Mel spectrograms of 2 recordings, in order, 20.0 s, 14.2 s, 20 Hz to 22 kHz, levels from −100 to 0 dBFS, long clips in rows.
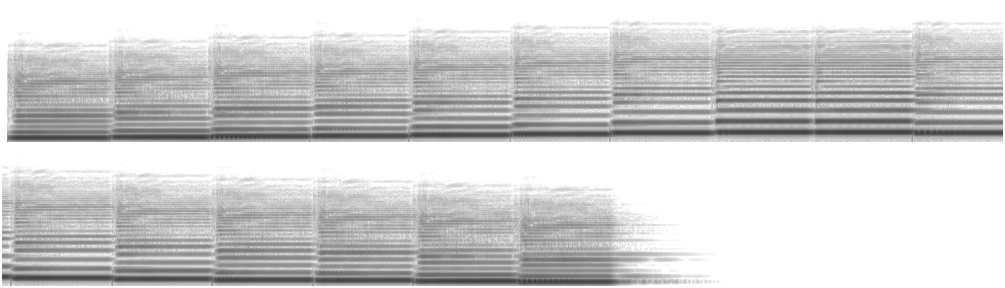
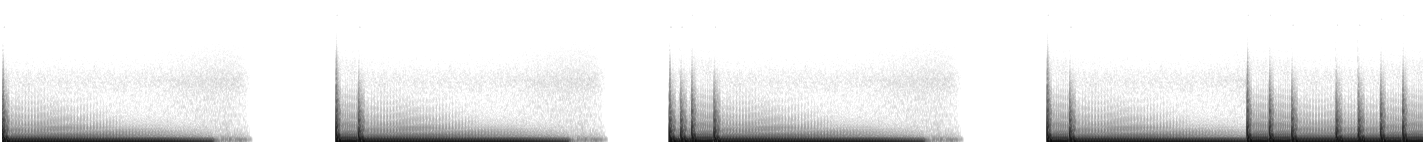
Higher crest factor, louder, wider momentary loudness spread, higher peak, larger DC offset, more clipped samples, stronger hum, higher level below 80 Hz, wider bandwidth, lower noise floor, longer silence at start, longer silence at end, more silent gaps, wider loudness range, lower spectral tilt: about the same, 10 dB vs 12 dB; second, -31 LUFS vs -19 LUFS; second, 3 LU vs 12 LU; second, -20 dBFS vs -2 dBFS; neither; neither; neither; second, -82 dBFS vs -14 dBFS; first, 8.2 kHz vs 1.3 kHz; about the same, -87 dBFS vs under -90 dBFS; about the same, 0.05 s vs 0 s; first, 3.75 s vs 0 s; second, none vs 2.50-3.33 s, 6.05-6.66 s, 9.61-10.44 s; about the same, 3 LU vs 5 LU; second, -8.5 dB/octave vs -15 dB/octave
